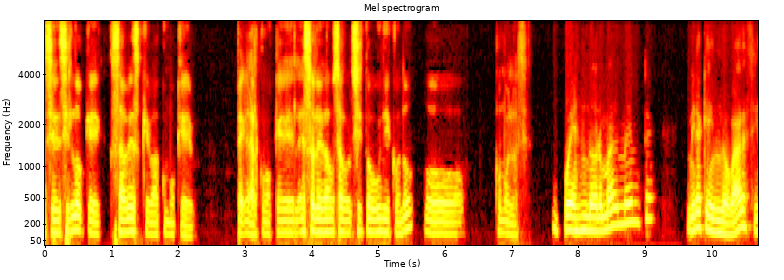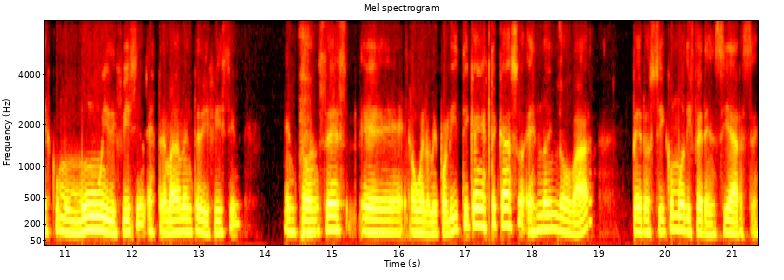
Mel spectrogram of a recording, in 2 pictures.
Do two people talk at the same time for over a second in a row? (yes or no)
no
